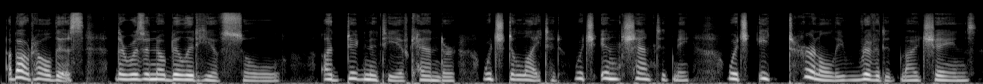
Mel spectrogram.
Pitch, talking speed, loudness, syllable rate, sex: 210 Hz, 115 wpm, -19 LUFS, 4.9 syllables/s, female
